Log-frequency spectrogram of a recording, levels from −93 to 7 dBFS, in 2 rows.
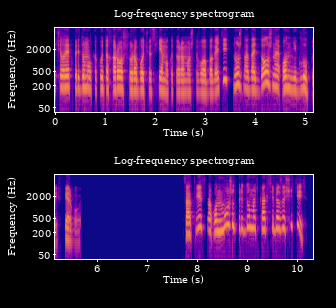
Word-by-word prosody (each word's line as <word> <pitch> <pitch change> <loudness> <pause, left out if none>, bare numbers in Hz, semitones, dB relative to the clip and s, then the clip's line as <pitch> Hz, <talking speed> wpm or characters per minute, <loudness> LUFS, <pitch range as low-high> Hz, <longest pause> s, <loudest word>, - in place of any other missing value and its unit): человек 185 +1 +2
придумал 180 -1 -1
какую-то 170 +1 -2
хорошую 165 -1 +3
рабочую 155 0 +1
схему, 150 -1 -1
которая 140 +1 -2
может 140 0 -8
его 145 -1 -2
обогатить, 150 - 0
нужно 200 -3 -1
отдать 165 -2 +1
должное, 205 -4 +3
он 175 +1 +3
не 165 - -2
глупый, 165 +1 -1
в - - -33
первую - - -2
о - - -22 2.1
Соответственно, 235 +7 +2
он 220 +1 +1
может 325 +6 +1
придумать, 275 0 -2
как 255 -1 0
себя 265 +1 -2
защитить. 310 +6 -4
180 Hz, 150 wpm, -24 LUFS, 155-250 Hz, 2.1 s, хорошую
